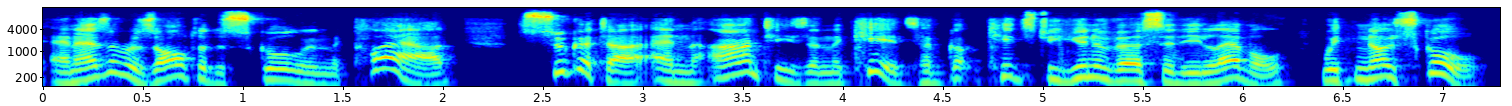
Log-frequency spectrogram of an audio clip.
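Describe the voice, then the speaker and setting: A man giving a motivational leadership talk, telling a story in a lively way and acting out the quotes. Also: fairly high pitch. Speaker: speaker at a leadership session.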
